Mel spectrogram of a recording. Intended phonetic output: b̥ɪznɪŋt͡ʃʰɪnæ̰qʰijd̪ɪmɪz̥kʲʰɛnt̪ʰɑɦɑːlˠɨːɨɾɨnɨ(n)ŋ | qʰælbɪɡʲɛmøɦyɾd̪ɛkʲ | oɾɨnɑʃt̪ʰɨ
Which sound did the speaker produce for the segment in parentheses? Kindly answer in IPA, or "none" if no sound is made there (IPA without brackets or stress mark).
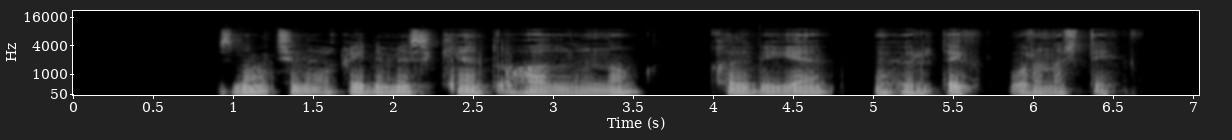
none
